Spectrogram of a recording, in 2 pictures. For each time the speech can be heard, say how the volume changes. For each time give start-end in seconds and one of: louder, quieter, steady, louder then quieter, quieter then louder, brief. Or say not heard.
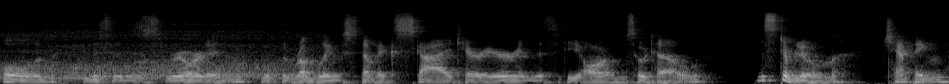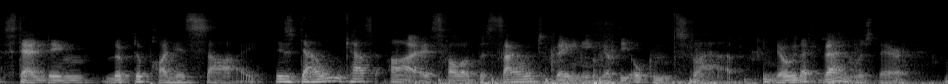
0.0-18.9 steady.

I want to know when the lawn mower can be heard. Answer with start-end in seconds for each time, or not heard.
0.0-3.4.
